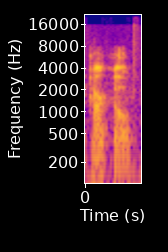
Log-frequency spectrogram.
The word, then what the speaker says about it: Carcone: I'm saying it right. Carcone. Carcone. Been ripping it up for the Coyotes, and almost 3 times your money on him to get another goal.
